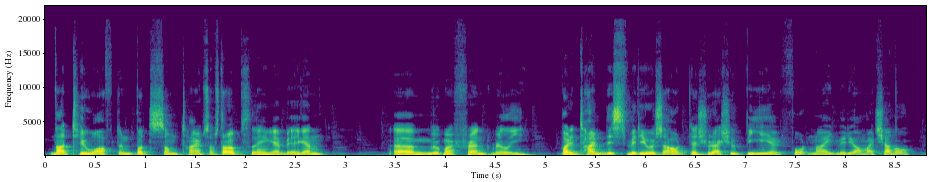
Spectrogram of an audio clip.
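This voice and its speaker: A man's voice: medium pitch, brisk, vocal fry, faint music behind. An eighteen-year-old man from Denmark with a Danish accent, chatting casually and jokily to viewers as a YouTuber. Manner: jokey, slangy, playfully sarcastic. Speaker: YouTuber hosting a Q&A.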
